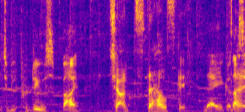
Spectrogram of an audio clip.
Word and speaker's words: Stahelski: it is going to be produced by Chad stahelski there you go that's how you pronounce it I was struggling a little bit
